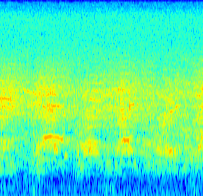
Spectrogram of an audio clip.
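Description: Basketball game sounds in a school gymnasium during live play: steady crowd noise with a few short, faint squeaky tones.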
